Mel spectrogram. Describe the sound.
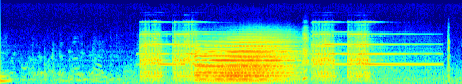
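A telephone rings loudly and close by in repeated electronic bursts, one held longer than the rest, after a few seconds of faint background voices.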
